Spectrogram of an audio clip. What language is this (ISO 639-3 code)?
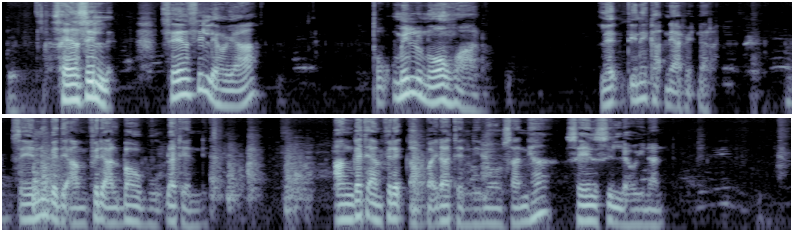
sid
